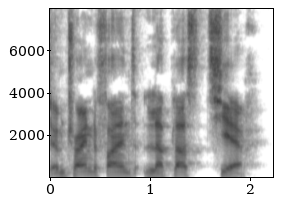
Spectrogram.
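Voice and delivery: ordinary talk

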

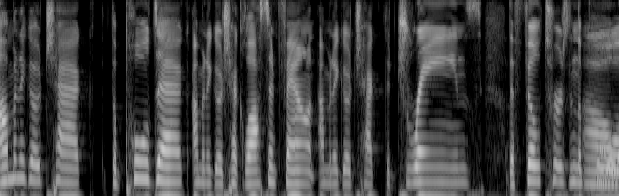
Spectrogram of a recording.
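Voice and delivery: plain

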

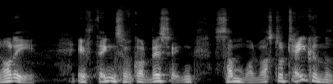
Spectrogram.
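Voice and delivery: deep, low, menacing, ominous, looming villain voice. Quoting Big Ears, Noddy's conscience, telling Noddy what to do, in a Darth Vader voice. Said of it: "are you doing Darth Vader there?".

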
